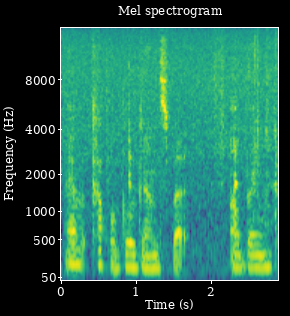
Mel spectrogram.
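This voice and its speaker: A woman's voice: deep voice, moderate pace. An American woman in her fifties chatting casually through a craft show-and-tell, thinking aloud and trailing off mid-sentence. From United States. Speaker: craft vlogger. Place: small cluttered indoor craft room. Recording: clear room noise, handling clicks.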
